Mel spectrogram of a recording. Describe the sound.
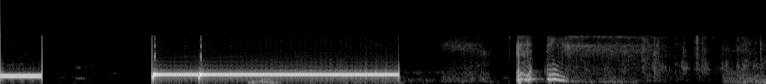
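Telephone tones while a call is transferred: a brief steady tone, a pause, then a longer steady low tone with a click in it. Fainter, scattered sounds follow once the tone stops.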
